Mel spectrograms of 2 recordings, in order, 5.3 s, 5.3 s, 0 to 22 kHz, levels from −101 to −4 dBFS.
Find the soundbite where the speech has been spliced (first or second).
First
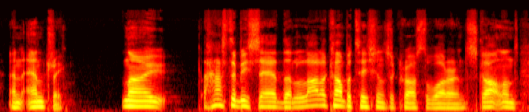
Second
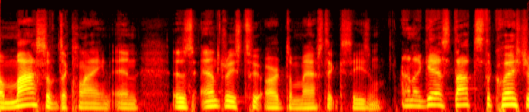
second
